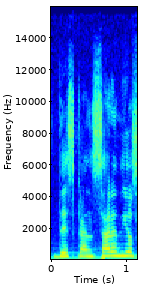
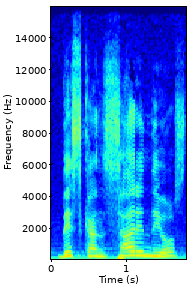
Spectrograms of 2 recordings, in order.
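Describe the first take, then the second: First: Said in the usual way. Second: "Descansar en Dios" drawn out very slowly, each word weighed; slow emphasis. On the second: Shown as a demonstration. Preacher stresses the answer to the congregation, slow weighty "Descansar en Dios".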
